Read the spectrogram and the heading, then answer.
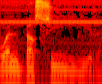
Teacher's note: The sod of basir is pronounced with the lowest level of tafkhim.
